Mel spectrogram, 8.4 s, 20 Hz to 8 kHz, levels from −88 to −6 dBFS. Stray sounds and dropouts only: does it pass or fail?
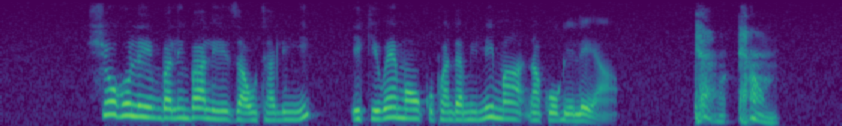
fail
